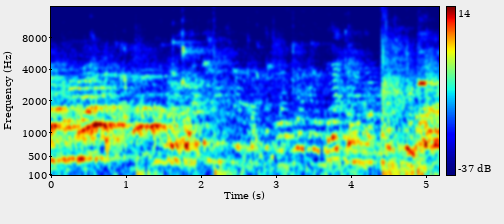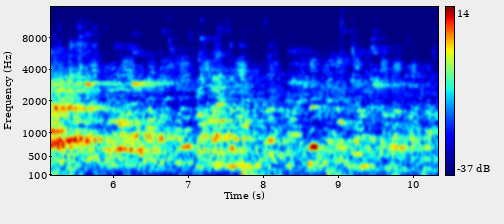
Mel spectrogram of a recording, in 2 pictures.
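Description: Volleyball players shouting and calling out in a large gym, with sharp smacks of the ball being struck about two seconds in and again a little after four seconds.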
